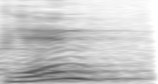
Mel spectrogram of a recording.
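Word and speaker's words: بن: 원래는 빈가 벤이죠. 벤. 오사마 벤 발음을 정확히 말하 벤이라고 한대 오사마 벤 라덴.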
